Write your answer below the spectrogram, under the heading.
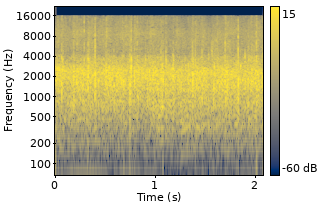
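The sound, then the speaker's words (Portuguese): Audience applause for Samba da Cândida at a samba gathering, a loud, dense wash of many hands clapping steadily without a break. “o Samba da Cândida presente aqui, uma salva de palmas.”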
